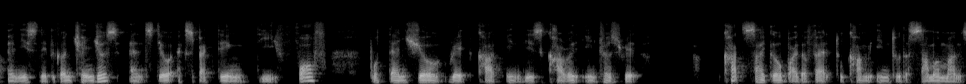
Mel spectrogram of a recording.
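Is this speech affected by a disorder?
No.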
